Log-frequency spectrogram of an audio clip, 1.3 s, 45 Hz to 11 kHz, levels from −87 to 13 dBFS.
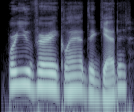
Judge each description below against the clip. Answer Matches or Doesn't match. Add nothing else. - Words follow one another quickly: Matches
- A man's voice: Matches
